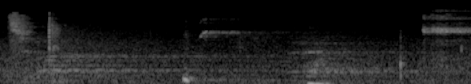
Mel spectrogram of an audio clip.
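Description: A dodgeball bouncing once on a hardwood gym floor: a dull thud about one and a half seconds in. A brief high squeak comes just before it.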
